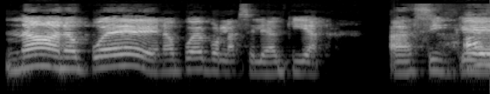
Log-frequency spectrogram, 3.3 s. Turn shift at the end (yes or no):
yes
